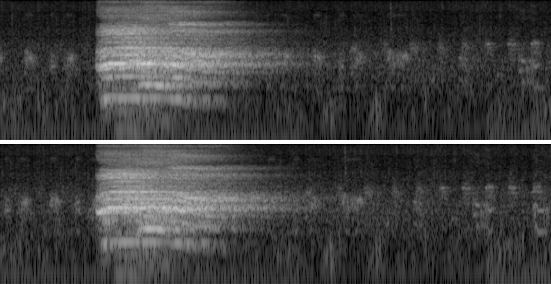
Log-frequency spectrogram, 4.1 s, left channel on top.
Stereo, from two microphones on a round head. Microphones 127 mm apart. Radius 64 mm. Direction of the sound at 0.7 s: 20° right (ahead or behind).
